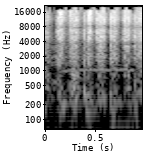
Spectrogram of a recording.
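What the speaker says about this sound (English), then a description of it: "sanding it flat" A vacuum-formed plastic model kit part is rubbed flat on 180-grit sandpaper, a quick series of about seven rhythmic scratchy strokes, close and fairly quiet.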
